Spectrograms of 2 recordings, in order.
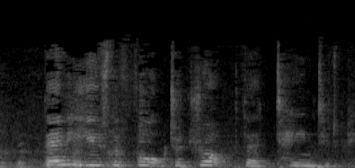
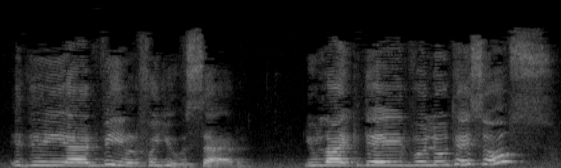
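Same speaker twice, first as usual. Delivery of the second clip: higher, louder, slow, a touch put on as a waiter; 5 semitones higher, 8 dB louder, slower than usual. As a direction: play the fussy waiter presenting the veal. Waiter serving the meal.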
